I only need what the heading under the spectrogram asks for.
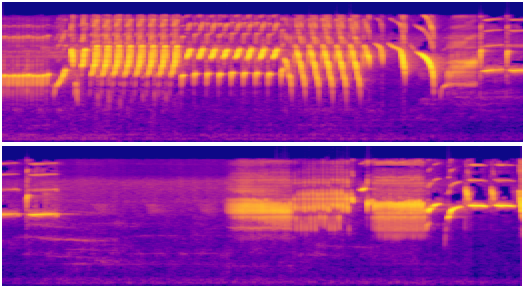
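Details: Spanish Timbrado canary song used for training canaries to sing: rapid metallic rattling trills changing pitch from section to section, some sliding whistles, a brief pause, then buzzy trills resume.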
